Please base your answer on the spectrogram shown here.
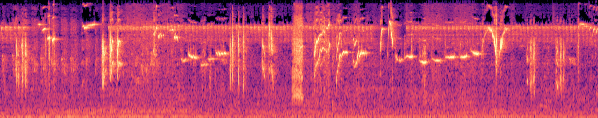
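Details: Bali brown-chested jungle flycatcher in energetic song, with other birds mixed in. It gives repeated wavering whistles and looping upslurred notes in quick runs, broken by sharp clicks. A steady high whine continues through.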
